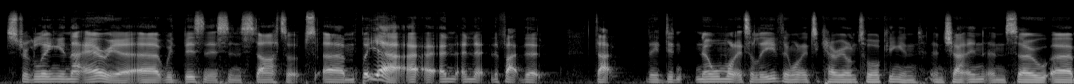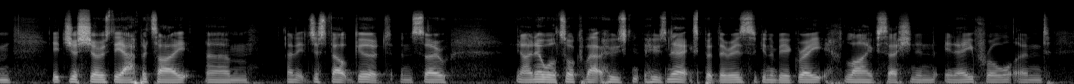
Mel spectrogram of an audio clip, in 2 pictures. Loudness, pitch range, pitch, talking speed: -26 LUFS, 105-115 Hz, 110 Hz, 210 wpm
